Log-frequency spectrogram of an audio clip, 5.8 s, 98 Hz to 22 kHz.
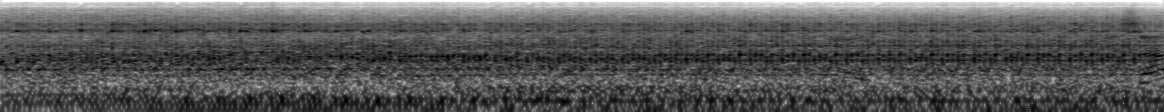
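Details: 2000 Dodge Ram 3500 5.9L 24V Cummins, mechanical injection, new injectors, rebuilt transmission; steady, even diesel clatter at idle with no misses, knocks or hunting; healthy, though noted as idling high.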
